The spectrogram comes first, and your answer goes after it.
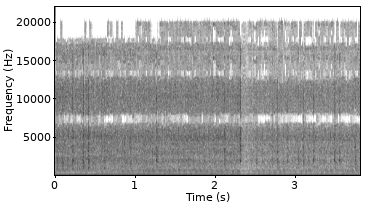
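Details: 1991 Mitsubishi 3000GT VR4 at idle after start-up: steady low hum with a faint, uneven tapping over it; abnormal noise, source unclear.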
